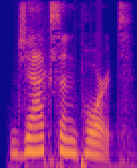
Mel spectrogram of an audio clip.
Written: jacksonport

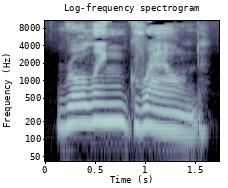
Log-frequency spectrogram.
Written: rolling ground

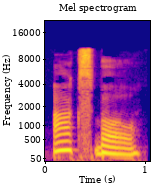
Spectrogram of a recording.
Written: oxbo

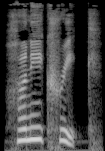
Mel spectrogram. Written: honey creek

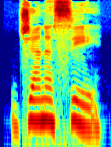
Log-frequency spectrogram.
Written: Genesee

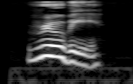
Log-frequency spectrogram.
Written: rube

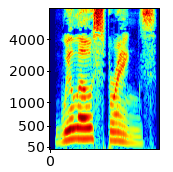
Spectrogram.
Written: willow springs

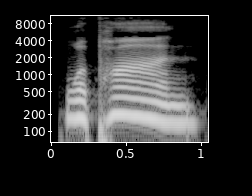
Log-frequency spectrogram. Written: waupun

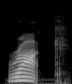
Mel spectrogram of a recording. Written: rock

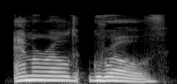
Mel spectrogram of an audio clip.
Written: emerald grove

